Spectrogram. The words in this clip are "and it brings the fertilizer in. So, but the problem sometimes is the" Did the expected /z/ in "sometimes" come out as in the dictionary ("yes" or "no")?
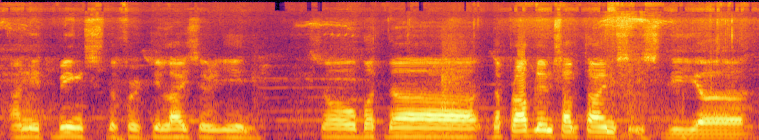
no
